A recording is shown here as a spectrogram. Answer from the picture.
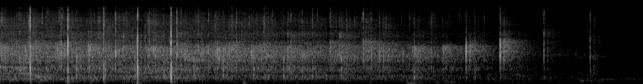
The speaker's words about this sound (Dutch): Zullen we ons mooie stel even een applaus geven? Dank jullie wel.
